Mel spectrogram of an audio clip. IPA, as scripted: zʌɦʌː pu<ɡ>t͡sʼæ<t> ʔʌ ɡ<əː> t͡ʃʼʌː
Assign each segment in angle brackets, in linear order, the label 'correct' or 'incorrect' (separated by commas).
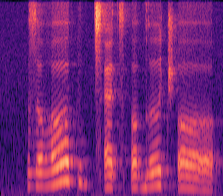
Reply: incorrect, incorrect, correct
